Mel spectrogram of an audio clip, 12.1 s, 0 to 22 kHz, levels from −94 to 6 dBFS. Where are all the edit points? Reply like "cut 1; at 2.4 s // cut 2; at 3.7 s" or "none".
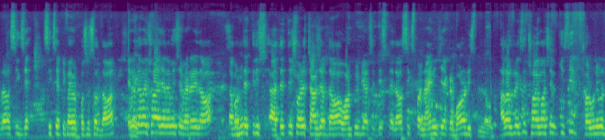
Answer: cut 1; at 2.5 s // cut 2; at 9.9 s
